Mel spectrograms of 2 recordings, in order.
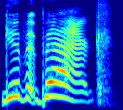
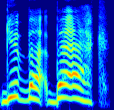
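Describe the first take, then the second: First: Slow, higher, forced firmness; steel in his voice. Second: Slow, higher, strained plea; dazed, pleading through pain; groaned. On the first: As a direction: try to sound tough while dazed. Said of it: "trying hard to get some steel in his voice". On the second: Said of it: "groaned Hoyt". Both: A narrator's reading.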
